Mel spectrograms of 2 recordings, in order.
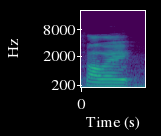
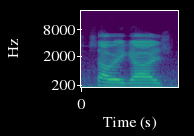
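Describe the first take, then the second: First: Soft, through a mouthful; mouth full of hot food. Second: Muffled by a hot bite; mouth full of hot food. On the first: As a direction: mumble an apology while chewing. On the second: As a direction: apologise while still chewing. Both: Real, not acted. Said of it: "I'm still eating".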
